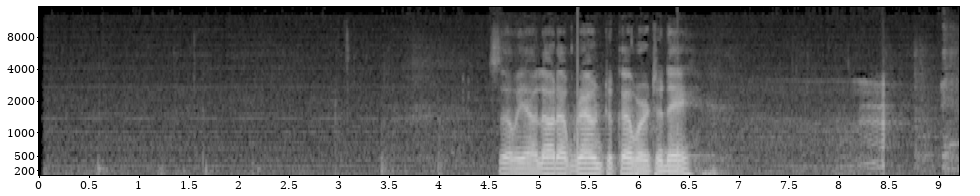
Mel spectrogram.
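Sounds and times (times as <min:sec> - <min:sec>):
speech: 0:04.6 - 0:06.7
cow mooing: 0:07.8 - 0:08.6
cow grunting: 0:07.9 - 0:08.6.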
